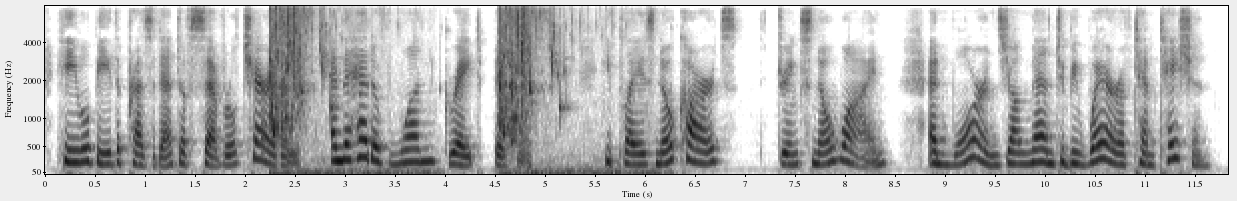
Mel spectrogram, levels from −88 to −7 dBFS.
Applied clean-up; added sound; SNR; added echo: none; Water / Splash, splatter; 2 dB; none.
